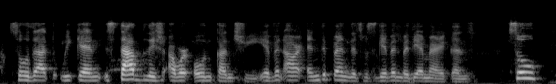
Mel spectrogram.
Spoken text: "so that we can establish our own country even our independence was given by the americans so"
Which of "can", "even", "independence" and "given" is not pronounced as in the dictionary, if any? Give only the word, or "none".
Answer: none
